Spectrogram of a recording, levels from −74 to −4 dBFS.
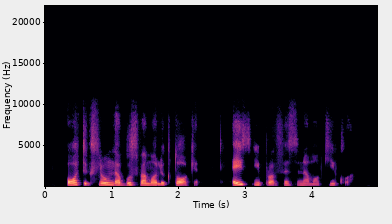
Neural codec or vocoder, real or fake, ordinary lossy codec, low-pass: codec, 24 kHz, 0.9 kbps, WavTokenizer, large speech release; fake; AAC, 64 kbps; 10.8 kHz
